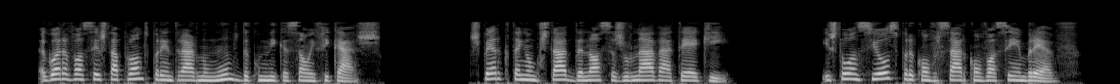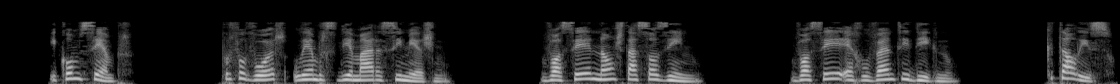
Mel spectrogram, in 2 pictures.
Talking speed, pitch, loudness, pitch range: 140 wpm, 195 Hz, -20 LUFS, 145-225 Hz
